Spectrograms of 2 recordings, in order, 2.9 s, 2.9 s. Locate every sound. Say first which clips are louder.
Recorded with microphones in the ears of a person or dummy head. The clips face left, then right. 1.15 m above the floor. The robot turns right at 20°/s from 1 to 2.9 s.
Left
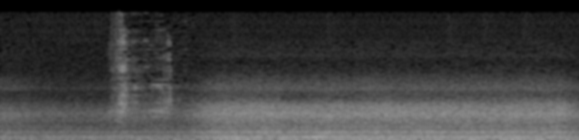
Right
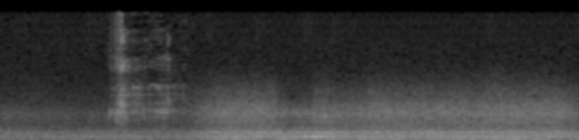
0.5 s keys jangling: left 3 dB; 10° right (ahead or behind), 3 m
